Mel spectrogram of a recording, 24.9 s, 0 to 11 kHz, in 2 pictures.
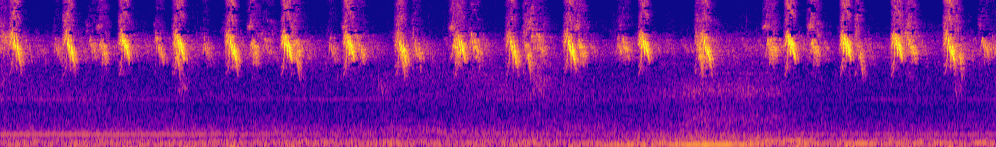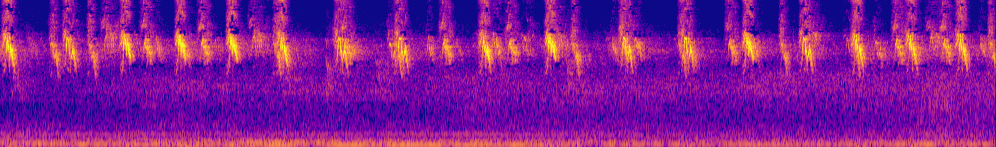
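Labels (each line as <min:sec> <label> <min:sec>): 0:00.0 Several birds chirp repeatedly with overlapping calls. 0:24.9
0:00.0 Traffic rushing by repeatedly in the distance. 0:24.9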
